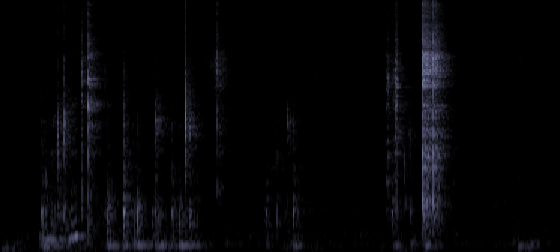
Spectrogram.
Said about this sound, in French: je vais transvaser dans un autre récipient pour faire refroidir mon riz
